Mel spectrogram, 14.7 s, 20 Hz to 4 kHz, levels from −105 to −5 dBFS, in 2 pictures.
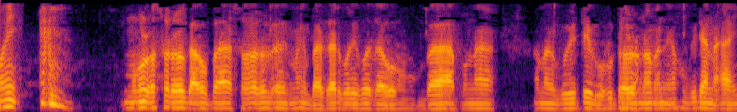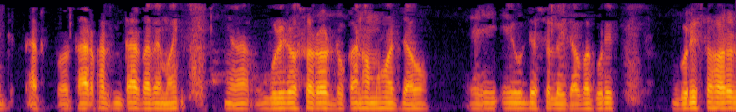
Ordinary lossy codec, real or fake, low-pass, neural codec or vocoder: MP3, 24 kbps; fake; 3.6 kHz; vocoder, 22.05 kHz, 80 mel bands, WaveNeXt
